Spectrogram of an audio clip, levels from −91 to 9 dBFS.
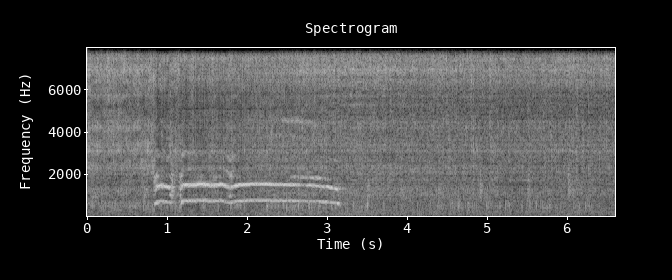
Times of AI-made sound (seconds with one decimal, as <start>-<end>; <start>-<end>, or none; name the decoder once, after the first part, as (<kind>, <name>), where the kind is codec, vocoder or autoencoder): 0.0-3.0 (vocoder, Vocos); 5.1-5.8

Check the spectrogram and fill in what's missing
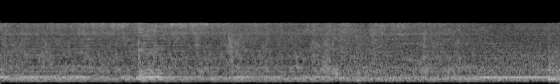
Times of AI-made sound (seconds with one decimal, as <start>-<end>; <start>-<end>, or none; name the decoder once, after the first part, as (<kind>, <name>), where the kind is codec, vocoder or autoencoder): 0.0-3.4 (vocoder, HiFi-GAN); 4.2-4.8

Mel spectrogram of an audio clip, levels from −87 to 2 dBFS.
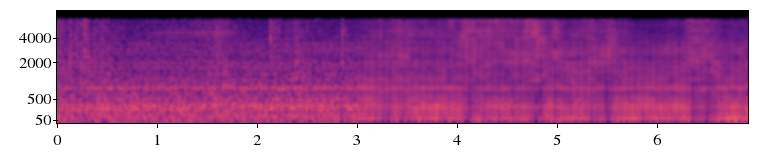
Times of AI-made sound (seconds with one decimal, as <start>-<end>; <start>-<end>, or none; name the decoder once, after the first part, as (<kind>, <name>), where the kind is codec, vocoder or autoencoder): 3.0-6.9 (vocoder, Vocos)

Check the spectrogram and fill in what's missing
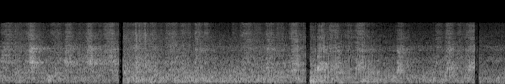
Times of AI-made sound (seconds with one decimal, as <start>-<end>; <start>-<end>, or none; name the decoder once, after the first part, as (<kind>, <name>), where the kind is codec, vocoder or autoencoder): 2.8-4.1 (vocoder, Vocos)

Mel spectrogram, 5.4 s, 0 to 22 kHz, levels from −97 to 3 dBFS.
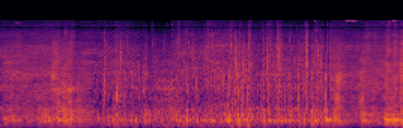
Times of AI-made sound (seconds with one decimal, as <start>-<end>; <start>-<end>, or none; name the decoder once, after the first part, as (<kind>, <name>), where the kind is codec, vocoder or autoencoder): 0.0-1.2 (vocoder, Vocos); 4.4-5.4

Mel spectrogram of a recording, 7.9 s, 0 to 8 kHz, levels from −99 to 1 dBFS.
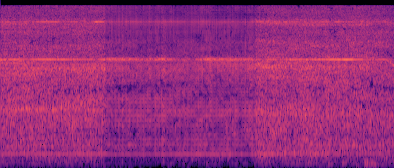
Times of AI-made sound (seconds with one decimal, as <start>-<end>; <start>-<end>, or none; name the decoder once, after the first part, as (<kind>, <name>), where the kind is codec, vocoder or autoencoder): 2.1-5.1 (vocoder, BigVGAN v2)

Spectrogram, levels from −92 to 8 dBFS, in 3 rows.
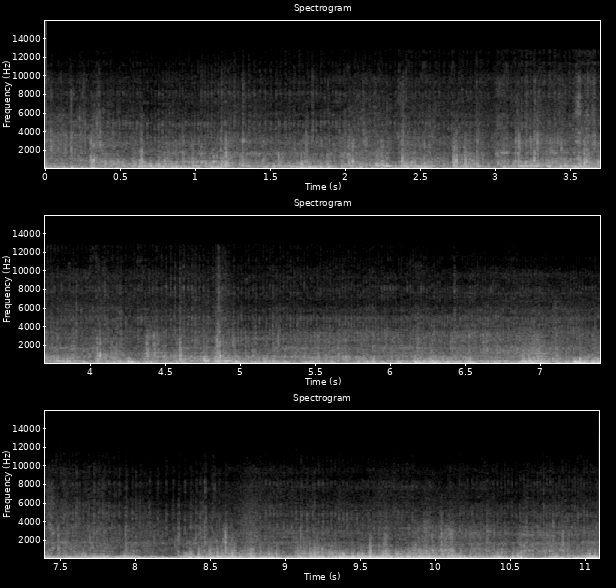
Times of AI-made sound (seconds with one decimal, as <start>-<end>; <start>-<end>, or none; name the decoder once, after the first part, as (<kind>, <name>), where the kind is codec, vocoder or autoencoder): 6.9-7.8 (vocoder, BigVGAN v2)

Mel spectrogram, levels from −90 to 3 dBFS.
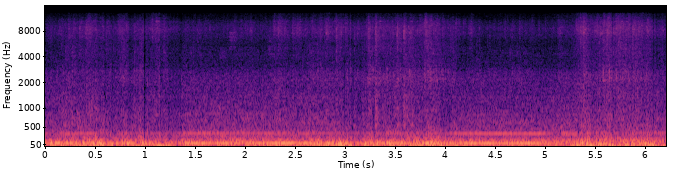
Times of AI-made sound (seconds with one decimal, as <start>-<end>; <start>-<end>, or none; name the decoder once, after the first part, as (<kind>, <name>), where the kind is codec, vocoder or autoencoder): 0.0-1.3 (vocoder, BigVGAN v2); 2.2-2.7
